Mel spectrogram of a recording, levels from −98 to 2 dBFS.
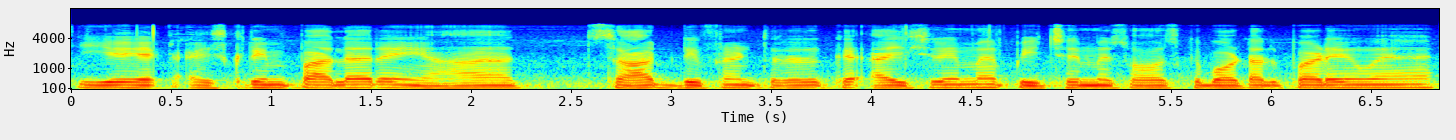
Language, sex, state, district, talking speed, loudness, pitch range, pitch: Hindi, male, Chhattisgarh, Raipur, 175 wpm, -17 LUFS, 115-125 Hz, 120 Hz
